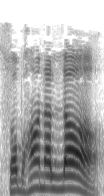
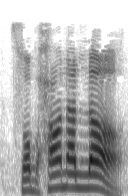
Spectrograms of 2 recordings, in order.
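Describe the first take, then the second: No difference in how they are said.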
